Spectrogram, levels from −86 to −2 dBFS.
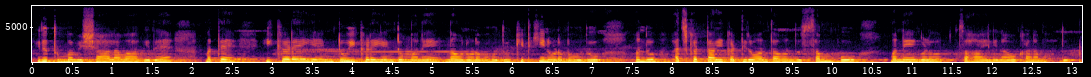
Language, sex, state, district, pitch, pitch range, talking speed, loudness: Kannada, female, Karnataka, Raichur, 225 Hz, 215-235 Hz, 115 wpm, -15 LUFS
